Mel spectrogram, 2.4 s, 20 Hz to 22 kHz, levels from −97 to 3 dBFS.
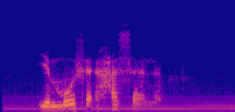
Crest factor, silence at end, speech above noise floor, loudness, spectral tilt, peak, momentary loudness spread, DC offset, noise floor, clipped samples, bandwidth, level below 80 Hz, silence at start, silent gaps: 20 dB; 0.5 s; 23 dB; -37 LUFS; -8 dB/octave; -20 dBFS; 18 LU; under 0.1%; -60 dBFS; under 0.1%; 7 kHz; -66 dBFS; 0.4 s; none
